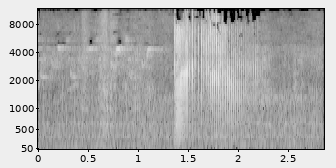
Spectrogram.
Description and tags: bird farts
fart poot gas flatulence flatulation
poot, flatulation, gas, flatulence, fart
